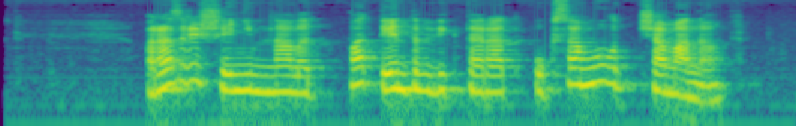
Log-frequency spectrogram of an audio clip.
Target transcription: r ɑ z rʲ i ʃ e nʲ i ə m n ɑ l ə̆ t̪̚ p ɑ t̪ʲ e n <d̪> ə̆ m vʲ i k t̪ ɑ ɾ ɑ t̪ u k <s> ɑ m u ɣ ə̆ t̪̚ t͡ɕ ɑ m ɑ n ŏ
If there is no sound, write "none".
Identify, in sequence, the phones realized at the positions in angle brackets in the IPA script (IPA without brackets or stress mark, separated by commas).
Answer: t̪, s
